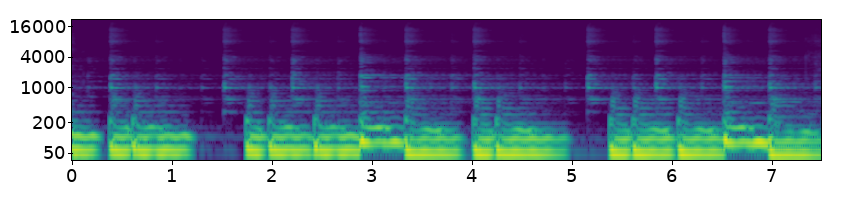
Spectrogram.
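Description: A looping electronic music track from the Native Instruments Glaze software instrument, with a vocal sample, a deep, punchy bass line and rhythmic synth stabs, repeating in a steady beat with short gaps.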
